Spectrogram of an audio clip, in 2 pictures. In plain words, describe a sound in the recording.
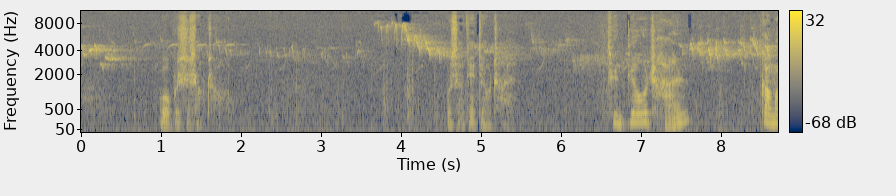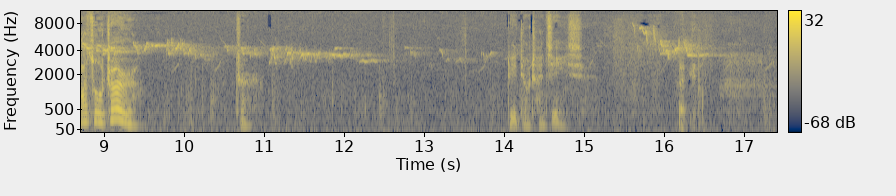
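A young man speaks quietly and wearily, close by.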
